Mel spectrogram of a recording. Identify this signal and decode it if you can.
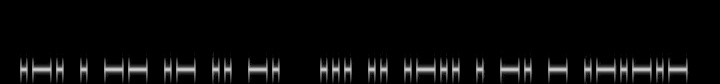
Morse code, heard as a keyed tone, about 20 wpm, 700 Hz. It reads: REMAIN SILENT.
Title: Sentences with 4-Word Phrases - Spoken Beginning - 20wpm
